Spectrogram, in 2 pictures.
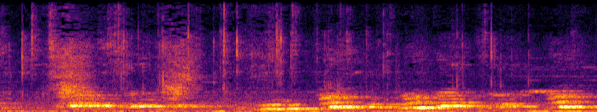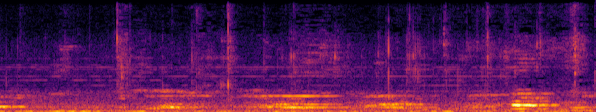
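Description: A dog's claws tap on a hard floor as the dog walks away.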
